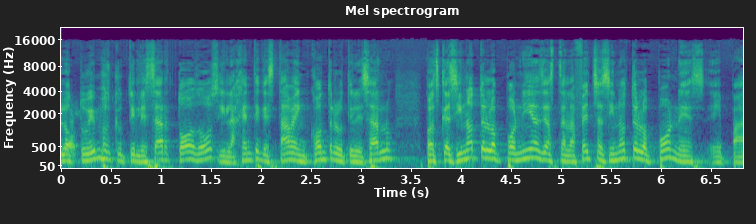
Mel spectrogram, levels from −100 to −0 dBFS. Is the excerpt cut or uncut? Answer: uncut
